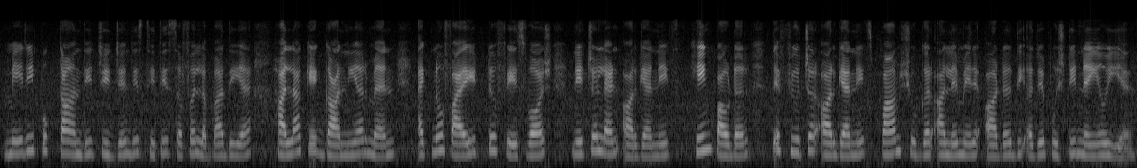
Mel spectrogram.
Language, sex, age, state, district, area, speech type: Dogri, female, 30-45, Jammu and Kashmir, Jammu, urban, read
